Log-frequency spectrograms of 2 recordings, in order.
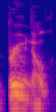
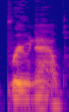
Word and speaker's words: Brunel: He He obviously called it Brunell or Brunal, but of course it's pronounced Brunell.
